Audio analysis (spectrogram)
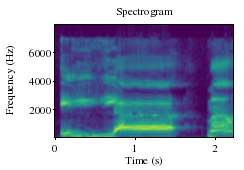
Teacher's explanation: الا، یہ حمزہ ہے، لام مشدد ہے، یہ الف مدہ ہے، الا من، ناک میں آواز لے کے جائیں گے اخفا کر کے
